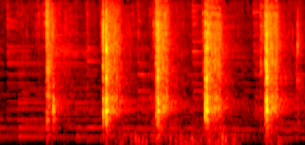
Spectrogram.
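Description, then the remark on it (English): A knife dices an onion on a chopping board: five crisp, evenly spaced chops at about two per second, with no one speaking. “I've just diced about half of the onion now”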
